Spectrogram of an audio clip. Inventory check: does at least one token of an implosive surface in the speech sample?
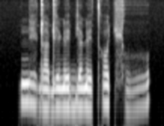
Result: no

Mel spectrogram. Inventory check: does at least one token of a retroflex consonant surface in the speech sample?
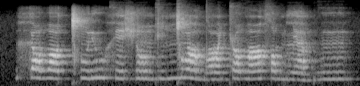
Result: no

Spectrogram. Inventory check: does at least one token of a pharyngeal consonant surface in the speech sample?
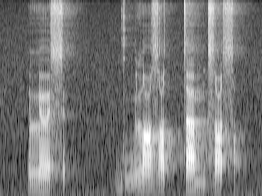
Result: no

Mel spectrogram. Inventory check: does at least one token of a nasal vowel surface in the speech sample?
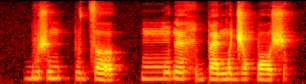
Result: yes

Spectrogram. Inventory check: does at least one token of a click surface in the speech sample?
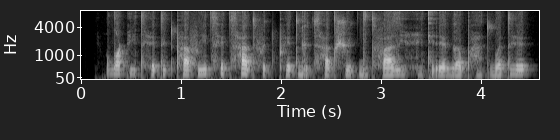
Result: no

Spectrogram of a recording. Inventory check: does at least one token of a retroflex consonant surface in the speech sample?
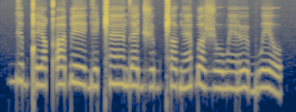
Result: no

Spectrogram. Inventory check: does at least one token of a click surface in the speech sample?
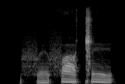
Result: yes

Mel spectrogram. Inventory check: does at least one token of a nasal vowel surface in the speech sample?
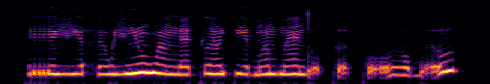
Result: yes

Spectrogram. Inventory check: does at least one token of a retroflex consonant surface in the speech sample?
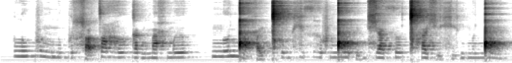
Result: no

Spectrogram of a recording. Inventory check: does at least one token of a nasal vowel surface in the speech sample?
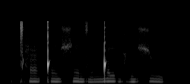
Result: yes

